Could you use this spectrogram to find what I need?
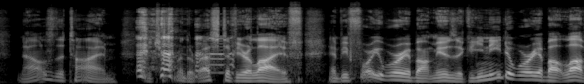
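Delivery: put-on deadpan, grave, serious host voice, no humour. Retelling how Chris walked in and spoke: imitating a deadpan serious host. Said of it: "he walks in deadpan serious".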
